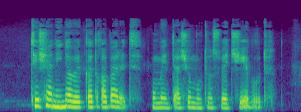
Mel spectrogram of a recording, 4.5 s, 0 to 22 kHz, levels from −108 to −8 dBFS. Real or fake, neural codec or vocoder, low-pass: fake; vocoder, 44.1 kHz, 128 mel bands every 256 samples, BigVGAN v2; 10.8 kHz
